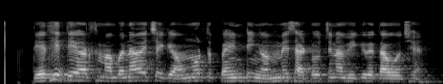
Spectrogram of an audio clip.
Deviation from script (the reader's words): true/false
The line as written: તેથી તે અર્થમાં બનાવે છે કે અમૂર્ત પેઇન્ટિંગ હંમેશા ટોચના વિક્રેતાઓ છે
false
